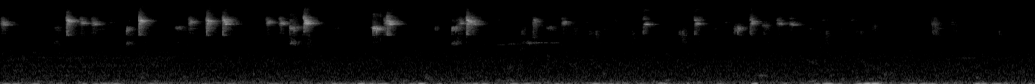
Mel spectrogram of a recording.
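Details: Brown Inca hummingbird in Northern Peru giving very high, thin, sharp chips in uneven bursts, roughly one every second, over a faint low background hum.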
